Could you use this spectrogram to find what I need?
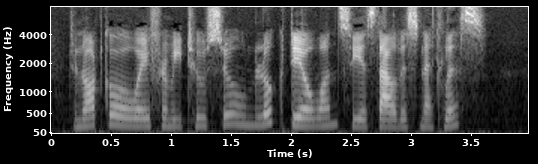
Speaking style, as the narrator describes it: he said eagerly

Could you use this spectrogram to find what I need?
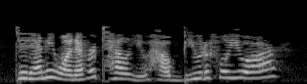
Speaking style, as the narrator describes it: she cried

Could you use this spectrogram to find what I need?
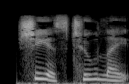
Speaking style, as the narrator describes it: said Elnora coldly

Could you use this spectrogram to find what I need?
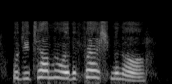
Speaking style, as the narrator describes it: panted

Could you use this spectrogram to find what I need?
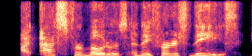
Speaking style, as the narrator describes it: he cried disgustedly

